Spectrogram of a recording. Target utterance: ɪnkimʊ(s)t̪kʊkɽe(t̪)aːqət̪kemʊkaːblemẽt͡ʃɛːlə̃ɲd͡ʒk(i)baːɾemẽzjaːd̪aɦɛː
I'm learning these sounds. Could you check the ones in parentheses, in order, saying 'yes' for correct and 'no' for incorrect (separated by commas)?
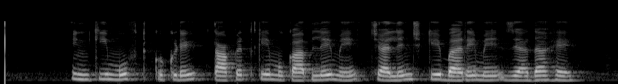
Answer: no, yes, no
